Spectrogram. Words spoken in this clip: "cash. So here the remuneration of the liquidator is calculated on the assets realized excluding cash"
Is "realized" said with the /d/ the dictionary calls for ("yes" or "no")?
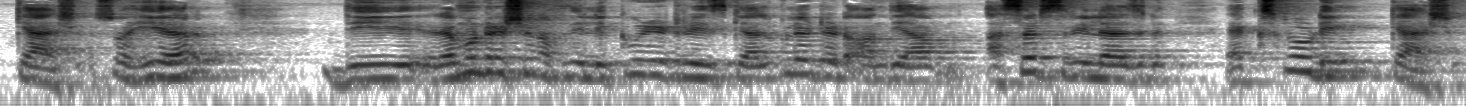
yes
